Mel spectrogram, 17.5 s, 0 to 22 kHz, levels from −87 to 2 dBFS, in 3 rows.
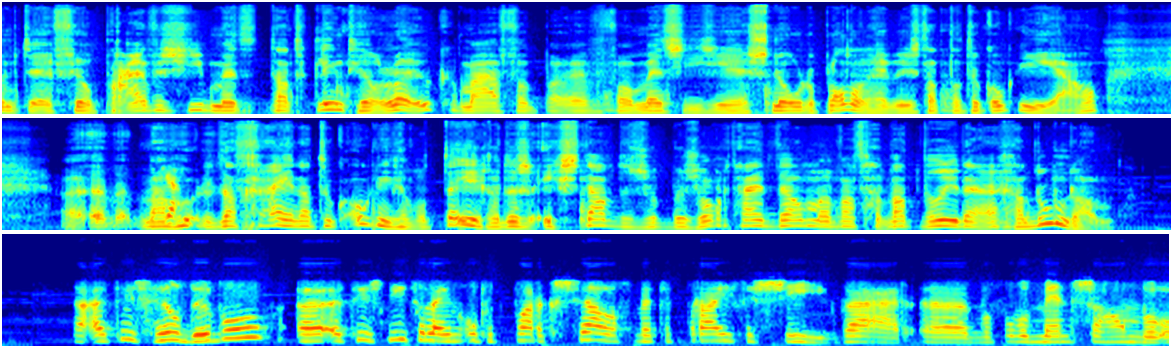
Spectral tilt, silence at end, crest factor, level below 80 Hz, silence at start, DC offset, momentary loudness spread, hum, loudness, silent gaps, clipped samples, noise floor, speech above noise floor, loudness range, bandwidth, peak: -4 dB/octave; 0 s; 20 dB; -62 dBFS; 0 s; under 0.1%; 8 LU; none; -24 LUFS; none; under 0.1%; -61 dBFS; 37 dB; 2 LU; 19 kHz; -4 dBFS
